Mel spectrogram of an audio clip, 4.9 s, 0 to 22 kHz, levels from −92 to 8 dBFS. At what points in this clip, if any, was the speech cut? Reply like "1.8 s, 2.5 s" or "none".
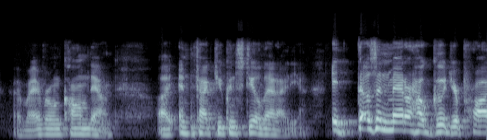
3.1 s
